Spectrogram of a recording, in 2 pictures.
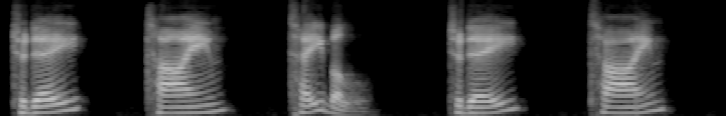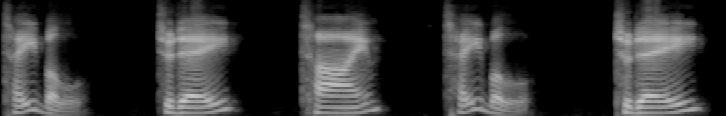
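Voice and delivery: today and time rise, table falls; rising, rising, falling chant; list rhythm. Shown as a demonstration. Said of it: "जो अंदाज मैं आपको बता रहा हूं".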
